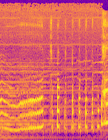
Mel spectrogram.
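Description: A hen clucks: a drawn-out tonal call gives way to a quick run of short, clipped clucks, then another drawn note at the end, all fairly faint.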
